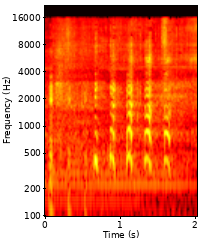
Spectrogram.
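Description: A man laughing: a run of about five short "ha" bursts, evenly spaced.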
